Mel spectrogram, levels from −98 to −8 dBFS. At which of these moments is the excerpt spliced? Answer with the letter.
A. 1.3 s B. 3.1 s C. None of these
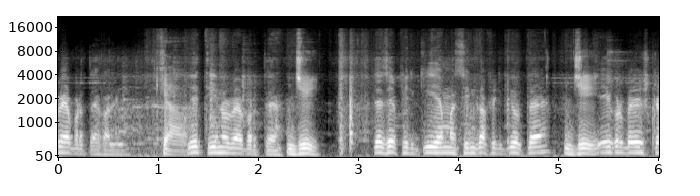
B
